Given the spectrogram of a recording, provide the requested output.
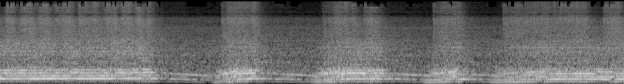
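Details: Yamaha YZ125 two-stroke first run after revival: repeated rev blips, pitch climbing and falling, burbly and soggy rather than crisp; running rich, owner suspects main jet too big, carb needs tuning.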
